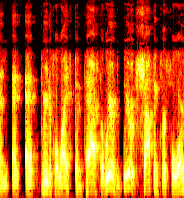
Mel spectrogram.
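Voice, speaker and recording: A man with a medium pitch talks at a fairly quick pace with ordinary pitch variation, on a very clean recording with a silent background. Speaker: clinical pharmacist and author. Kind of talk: casual interview chat. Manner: conversational, chatty, animated.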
